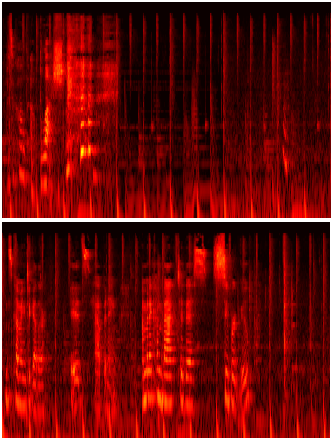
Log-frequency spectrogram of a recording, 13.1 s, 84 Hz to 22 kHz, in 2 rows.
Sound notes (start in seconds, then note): 1.3 giggles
